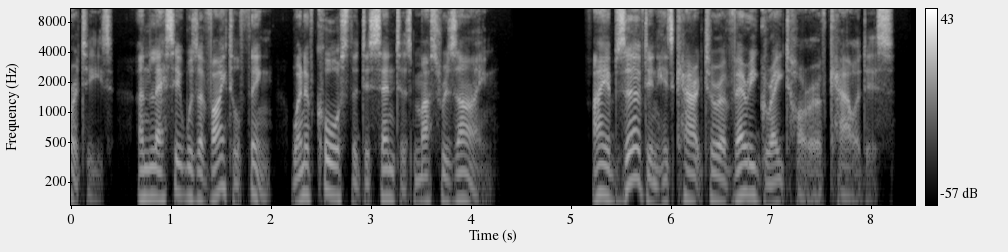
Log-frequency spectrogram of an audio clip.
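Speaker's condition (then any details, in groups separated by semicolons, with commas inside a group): No condition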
